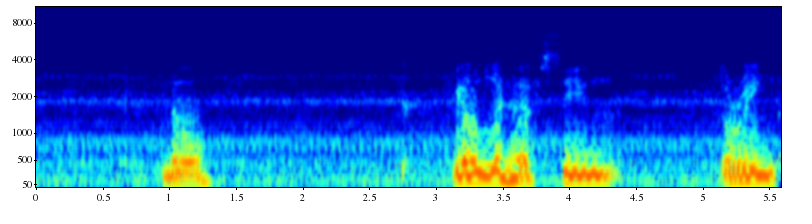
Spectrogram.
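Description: A man speaks in short phrases outdoors.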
